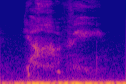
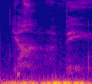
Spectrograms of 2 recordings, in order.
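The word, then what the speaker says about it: ych a fi: It's in Welsh, so it's spelled YCH space A space FI, which is pronounced Yachavi. There's a lot of in this pronunciation. Yachavi, I think that's right. That's how my family says it anyways, which means disgusting, like filthy, disgusting.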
